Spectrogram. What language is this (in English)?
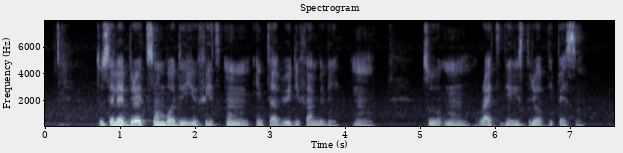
Nigerian Pidgin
